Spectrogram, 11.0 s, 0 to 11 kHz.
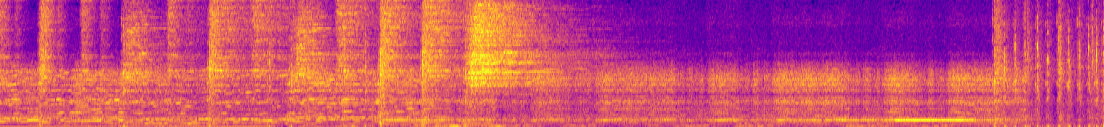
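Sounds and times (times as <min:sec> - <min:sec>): distorted electric guitars riff: 0:00.0 - 0:11.0
drums rapid hits: 0:01.2 - 0:05.9, 0:09.8 - 0:11.0.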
